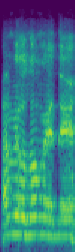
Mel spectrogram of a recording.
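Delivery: forceful, stressed put-on voice. After someone is said to look like Enéas, the speaker does an Enéas impression. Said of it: "ficar fazendo Enéas".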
